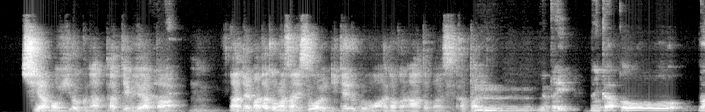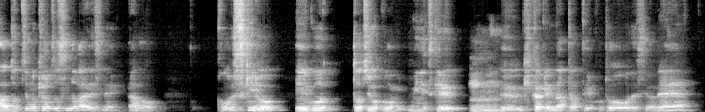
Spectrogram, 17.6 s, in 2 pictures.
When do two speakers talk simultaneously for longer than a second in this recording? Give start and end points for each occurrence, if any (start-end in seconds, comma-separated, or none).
none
